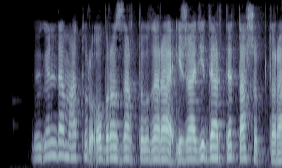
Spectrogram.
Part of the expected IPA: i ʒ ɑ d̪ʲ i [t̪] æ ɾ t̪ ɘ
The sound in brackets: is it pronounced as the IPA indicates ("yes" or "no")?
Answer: no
